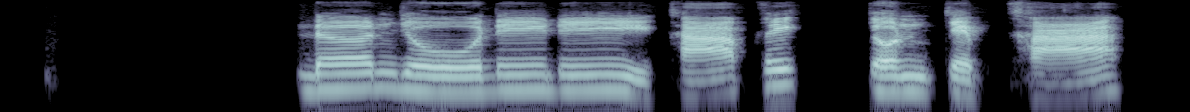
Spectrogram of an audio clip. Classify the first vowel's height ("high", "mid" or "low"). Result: mid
